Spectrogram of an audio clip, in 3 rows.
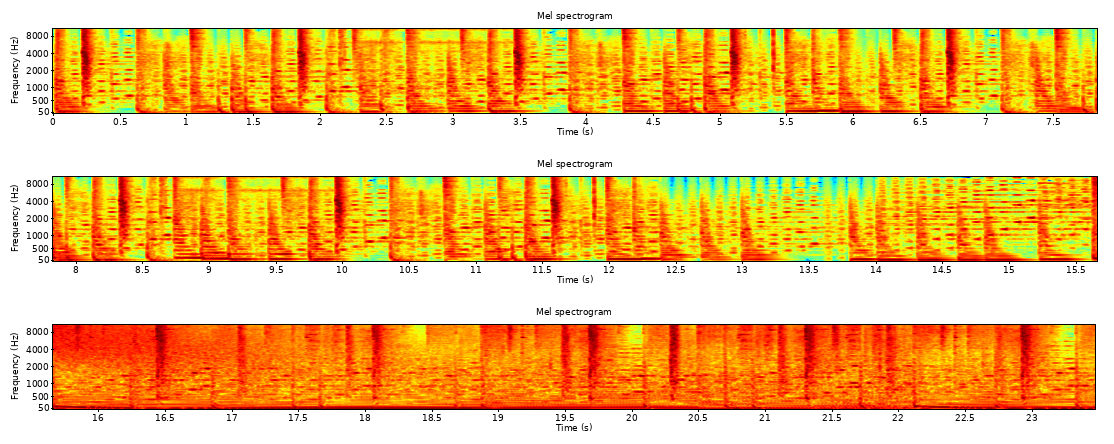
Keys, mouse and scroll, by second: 0.1-1.0 shift+middle drag, 1.2-2.2 scroll down 1, 2.6 click, 4.5-5.2 scroll down 3, 5.1-5.5 scroll up 2, 8.0 click, 8.0 scroll up 3, 9.1 scroll up 2, 10.3-10.6 drag, 10.3-10.6 scroll up 4, 10.9-11.3 scroll down 2, 12.7-15.2 drag, 12.7-13.3 scroll down 3, 15.6 click, 16.6 scroll down 2, 16.9-17.8 middle drag, 18.4-18.8 scroll up 1, 19.4-21.8 drag.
